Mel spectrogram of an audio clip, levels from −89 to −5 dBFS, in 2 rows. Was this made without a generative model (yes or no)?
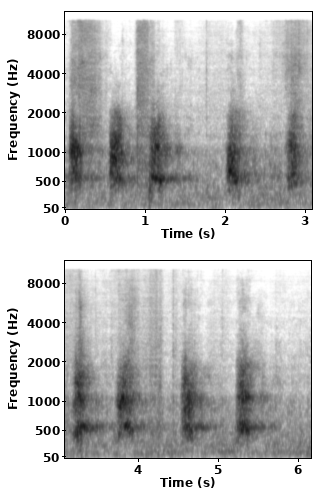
no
